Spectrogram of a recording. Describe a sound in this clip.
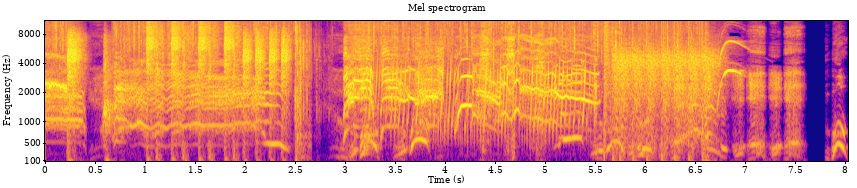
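A cartoon creature jabbers excitedly in a squeaky, high voice.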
